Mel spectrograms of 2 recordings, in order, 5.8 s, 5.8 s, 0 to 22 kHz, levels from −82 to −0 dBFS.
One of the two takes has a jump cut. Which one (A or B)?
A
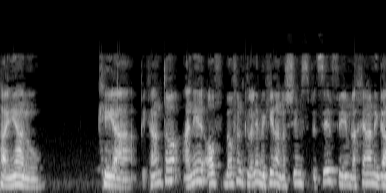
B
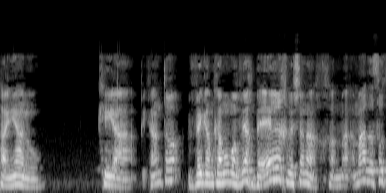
B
